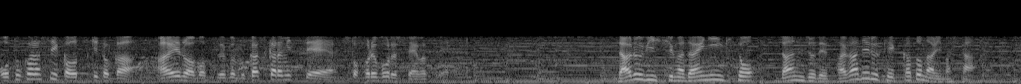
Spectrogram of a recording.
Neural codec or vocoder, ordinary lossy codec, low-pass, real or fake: none; none; 3.6 kHz; real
